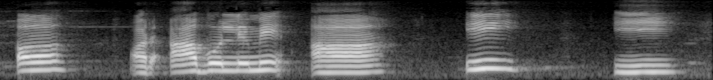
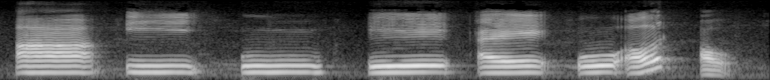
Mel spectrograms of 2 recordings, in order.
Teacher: इनके उच्चारण में ह्रस्व स्वरों से दुगना समय लगता है और ये 7 हैं। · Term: दीर्घ स्वर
